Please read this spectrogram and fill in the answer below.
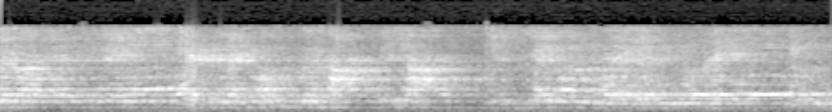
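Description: Voices chanting a devotional chant in long held notes that change pitch every second or so.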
